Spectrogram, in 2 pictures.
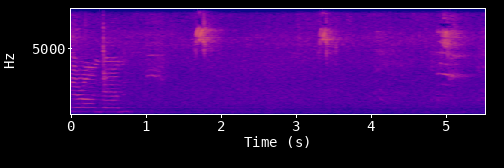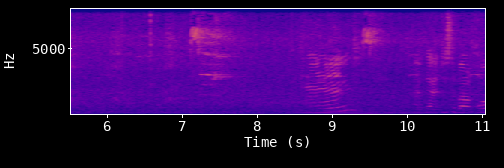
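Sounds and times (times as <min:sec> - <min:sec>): faint background hiss: 0:00.0 - 0:11.0
bird chirping: 0:01.0 - 0:02.0, 0:03.3 - 0:07.8, 0:09.2 - 0:11.0.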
